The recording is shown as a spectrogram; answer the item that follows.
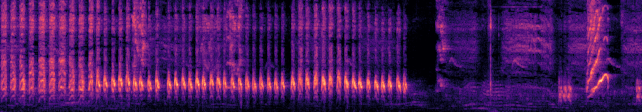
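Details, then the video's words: Continuous rapid chattering trill from a greater green leafbird for about five seconds, then faint notes and a sharp rising whistled sweep near the end. "burung cucak hijau"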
